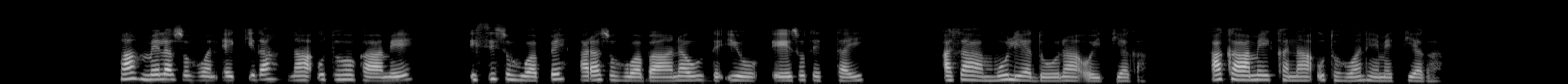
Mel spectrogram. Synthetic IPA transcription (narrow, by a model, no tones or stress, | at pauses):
hɐmɛlɐsɔɦʊwɐnɛkʼːɪd̪ɐnaːʔʊt̪ɔhɔkaːmeː | ʔɪsːɪsɔɦʊwaːpːɛhɐɾʔɐsɔɦʊwaːbaːnɐwd̪ɛʔɪjɔʔeːsɔt̪ɛt̪ːɐj | ʔɐsaːmʊlɪjɐd̪oːnaːʔɔ̰jt̪ːɪjɐɡɐ | hɐkaːmejkːɐnaːʔʊt̪ɔɦʊwɐnhɛmɛt̪ːɪjɐɡɐ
